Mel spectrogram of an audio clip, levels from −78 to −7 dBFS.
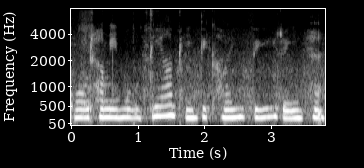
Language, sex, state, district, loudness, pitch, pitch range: Hindi, male, Punjab, Fazilka, -11 LUFS, 210 Hz, 205-220 Hz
